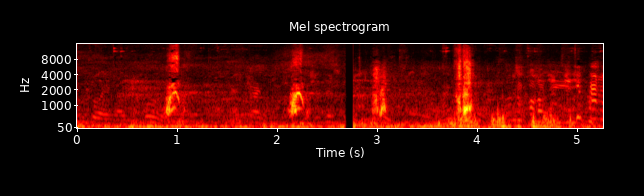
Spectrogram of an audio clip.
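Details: Jangsu, a pet long-haired Chihuahua on a trip to Ganghwa Island, lets out four spaced, abrupt barks while people chat nearby under low rumbling noise.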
